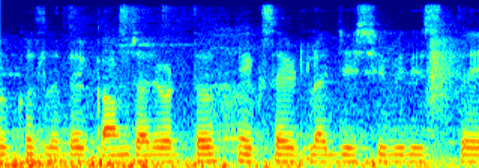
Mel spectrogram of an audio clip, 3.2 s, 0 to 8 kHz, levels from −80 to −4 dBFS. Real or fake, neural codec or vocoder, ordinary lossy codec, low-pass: real; none; none; 7.2 kHz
